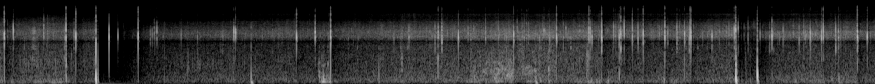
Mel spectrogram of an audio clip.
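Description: Heavy rain falling steadily, with many sharp taps of raindrops striking close to the microphone.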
